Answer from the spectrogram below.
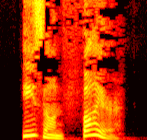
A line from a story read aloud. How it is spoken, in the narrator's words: he yells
